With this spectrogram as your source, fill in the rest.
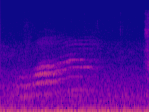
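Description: A single cat meow rises and falls close by, standing out clearly over a low steady hum in the room.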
